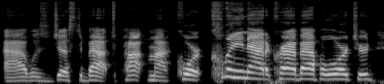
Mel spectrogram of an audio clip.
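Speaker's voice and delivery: usual speaking voice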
